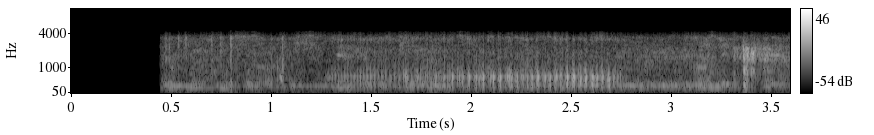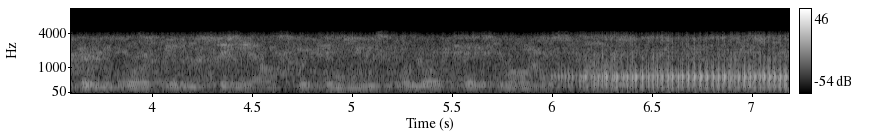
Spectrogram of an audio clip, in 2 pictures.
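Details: Benji, a dog, snoring loudly while asleep: two long, rasping breaths roughly four seconds apart, each lasting under a second, with a brief sharp click between them and a steady low murmur underneath.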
